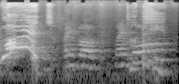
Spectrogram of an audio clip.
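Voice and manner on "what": very high squealed What; Kitty yelling at Unicorn. Acted. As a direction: squeal the word in shock. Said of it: "yells Kitty".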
